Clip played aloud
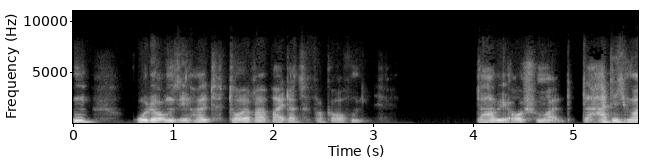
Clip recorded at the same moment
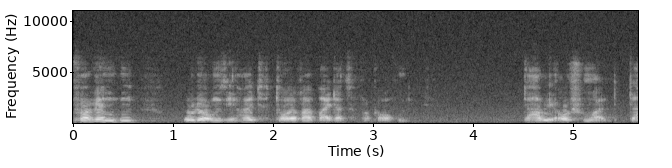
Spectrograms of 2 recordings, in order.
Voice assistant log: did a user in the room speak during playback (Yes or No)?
No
